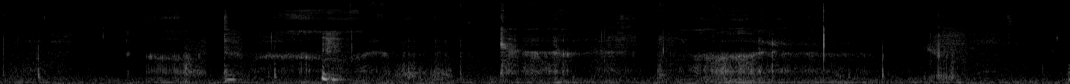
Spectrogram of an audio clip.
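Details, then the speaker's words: Open-mouth snoring, illustrated as one type of snoring: rough, airy snoring with breath sounds through an open mouth, tone varying breath to breath. "algunos otros que roncan con la boca abierta y extrayendo toda la gama"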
